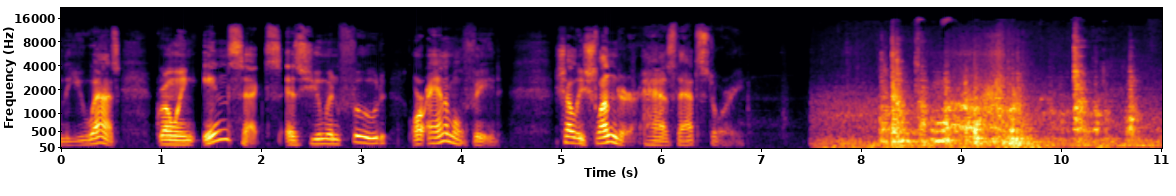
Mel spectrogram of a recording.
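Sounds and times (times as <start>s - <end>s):
speech: 0.0s - 4.4s, 5.0s - 6.9s, 7.5s - 9.6s
steel shipping container door scraping open: 7.5s - 11.0s
heavy metal latch creaking and clanking on a shipping container door: 7.6s - 11.0s.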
